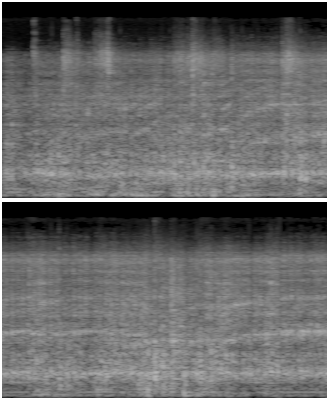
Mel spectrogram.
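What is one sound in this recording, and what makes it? Spinning tops whir and scrape around a plastic arena.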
